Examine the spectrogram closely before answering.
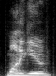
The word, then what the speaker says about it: Montague: herself and after that point i remember dr mona tag if i don't know is that how you pronounce his name one of you montague yeah dr montague sent her away and she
